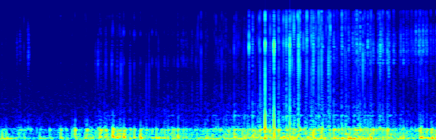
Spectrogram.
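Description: Long acrylic nails on both hands scratch the bare, hollow, fist-sized spherical steel wire-mesh grille of a microphone. The result is a dense, continuous rumbling scrape with crackly, rustling texture that grows louder and brighter in the second half.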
